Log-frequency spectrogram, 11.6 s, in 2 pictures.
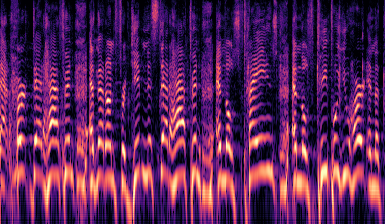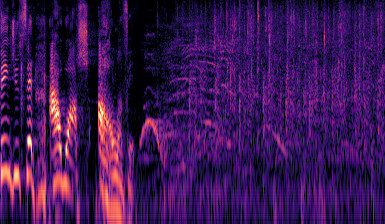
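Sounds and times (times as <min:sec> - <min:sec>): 
speech: 0:00.1 - 0:08.3
audience clapping: 0:03.6 - 0:06.8, 0:08.1 - 0:11.5.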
